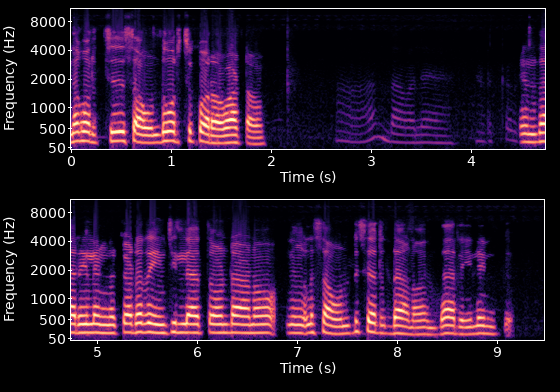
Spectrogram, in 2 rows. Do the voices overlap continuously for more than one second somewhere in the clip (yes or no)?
yes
